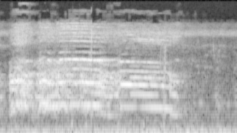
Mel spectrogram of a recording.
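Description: A gamefowl rooster on a farm lets out one loud, close crow that rises and then trails off, with low background noise underneath.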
